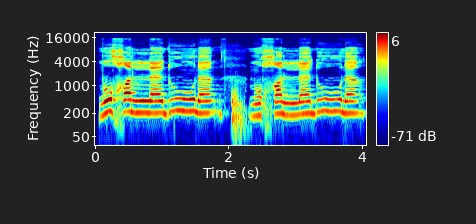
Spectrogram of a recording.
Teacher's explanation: خا کو موٹا کر کے لام کے ساتھ ملائیں گے، لام کے اوپر تشدید زور دیں گے ، اور دال کو واو کے ساتھ ملانا ہے، واو مدہ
